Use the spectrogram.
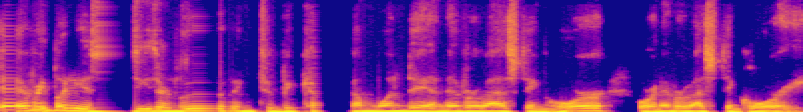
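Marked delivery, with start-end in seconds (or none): none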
